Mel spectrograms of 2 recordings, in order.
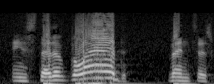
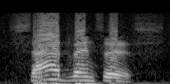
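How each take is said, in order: First: "glad Adventist" lifted on "glad"; stress on glad. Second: "Sad Adventist" slow, leaning on "Sad"; stress on sad. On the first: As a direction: brighten a little on "glad". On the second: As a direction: drag out "Sad" a touch, mildly mournful. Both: Shown as a demonstration. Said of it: "what kind of Adventist?".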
